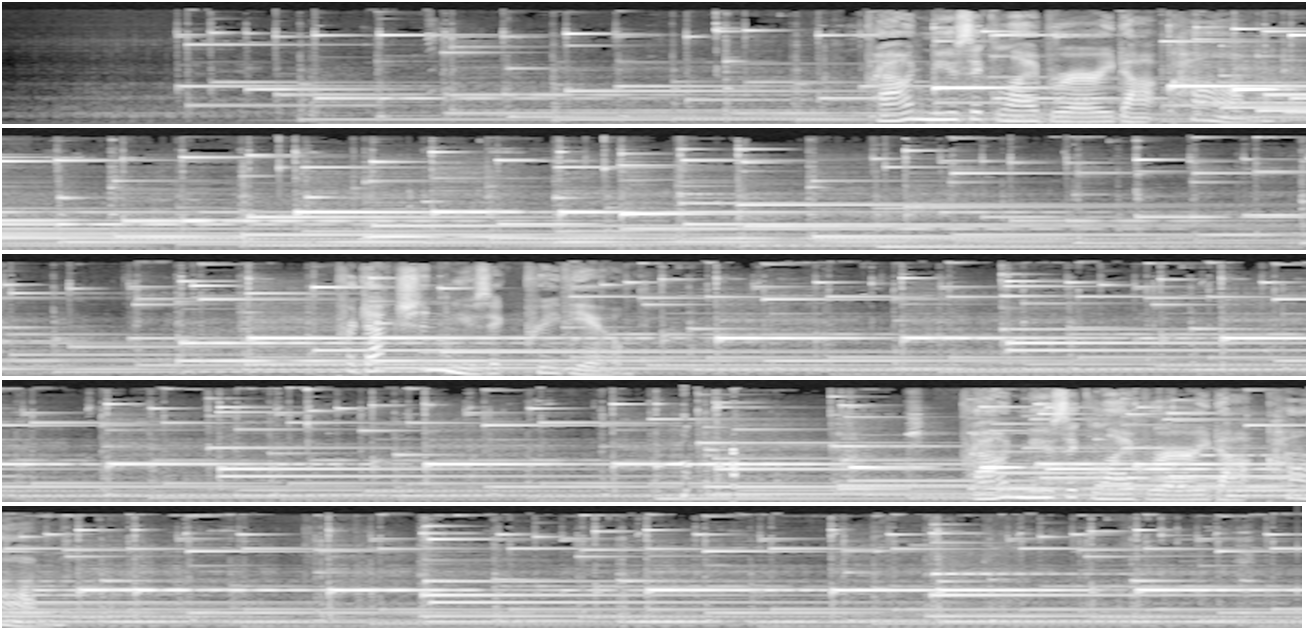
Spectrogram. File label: magical music box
